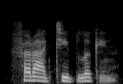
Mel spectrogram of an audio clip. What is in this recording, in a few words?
fem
